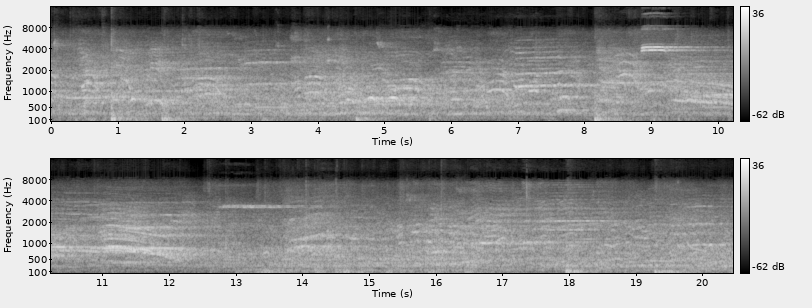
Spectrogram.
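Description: A large crowd of spectators cheers and shouts in a big echoing hall.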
